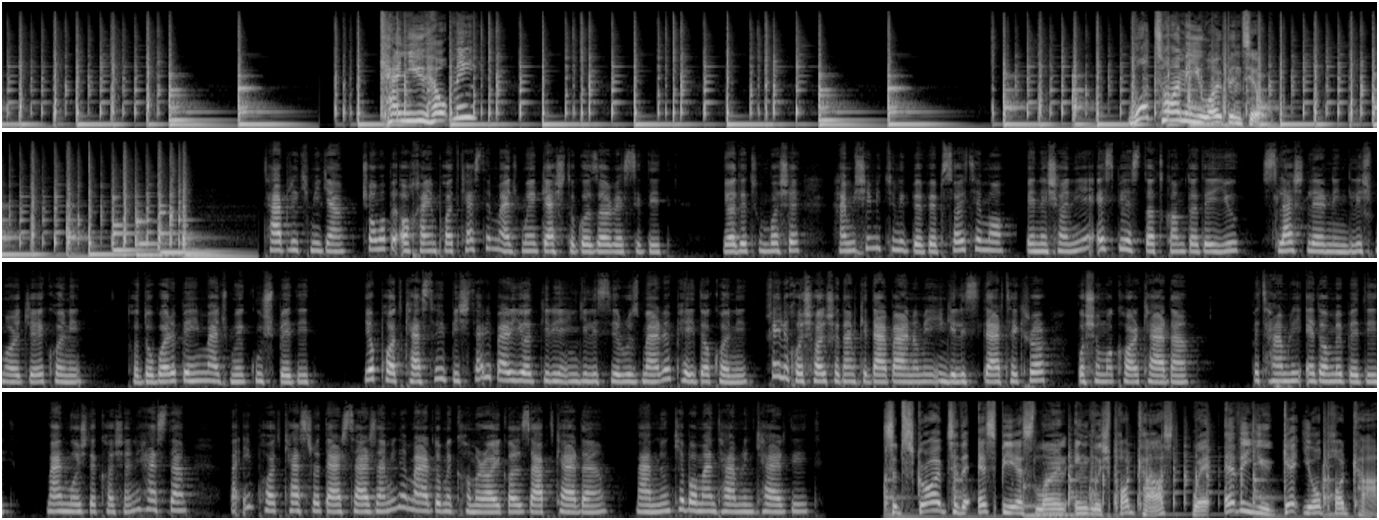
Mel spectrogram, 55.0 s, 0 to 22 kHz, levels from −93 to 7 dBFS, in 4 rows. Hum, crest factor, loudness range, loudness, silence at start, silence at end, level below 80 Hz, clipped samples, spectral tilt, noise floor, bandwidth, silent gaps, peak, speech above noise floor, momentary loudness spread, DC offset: none; 22 dB; 8 LU; -27 LUFS; 0 s; 0 s; -50 dBFS; under 0.1%; -5.5 dB/octave; -76 dBFS; 16.5 kHz; 49.47-50.03 s; -6 dBFS; 50 dB; 10 LU; under 0.1%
